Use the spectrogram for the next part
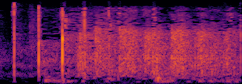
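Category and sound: crowd, round of applause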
